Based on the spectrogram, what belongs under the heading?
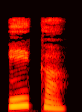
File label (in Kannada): "ಏಕ", Kannada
